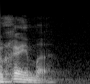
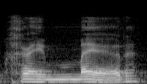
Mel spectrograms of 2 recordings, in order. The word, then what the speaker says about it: rema: A palavra é rema. Não é remer, como algumas pessoas pronunciam a minha, meu nome. Não é remer, é rema.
